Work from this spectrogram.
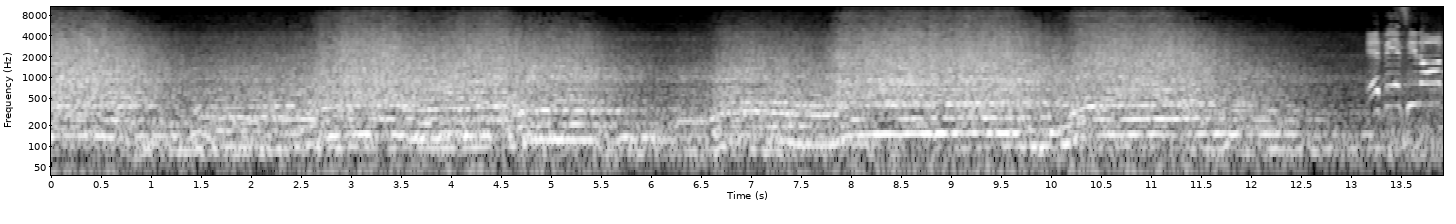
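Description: Monster trucks El Toro Loco and Megalodon rumble and rev at a Monster Jam arena event in Glasgow, a loud continuous engine roar with surging pulses and a large crowd din, a commentator talking over it.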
